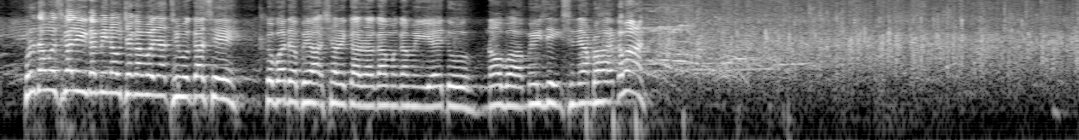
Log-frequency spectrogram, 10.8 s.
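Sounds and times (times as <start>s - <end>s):
speech: 0.2s - 6.6s
audience applause at a rock band concert at Planet Hollywood: 6.5s - 10.7s.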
